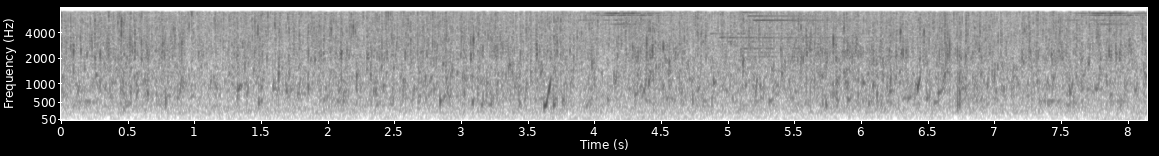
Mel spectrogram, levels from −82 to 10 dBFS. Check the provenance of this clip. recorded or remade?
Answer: recorded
